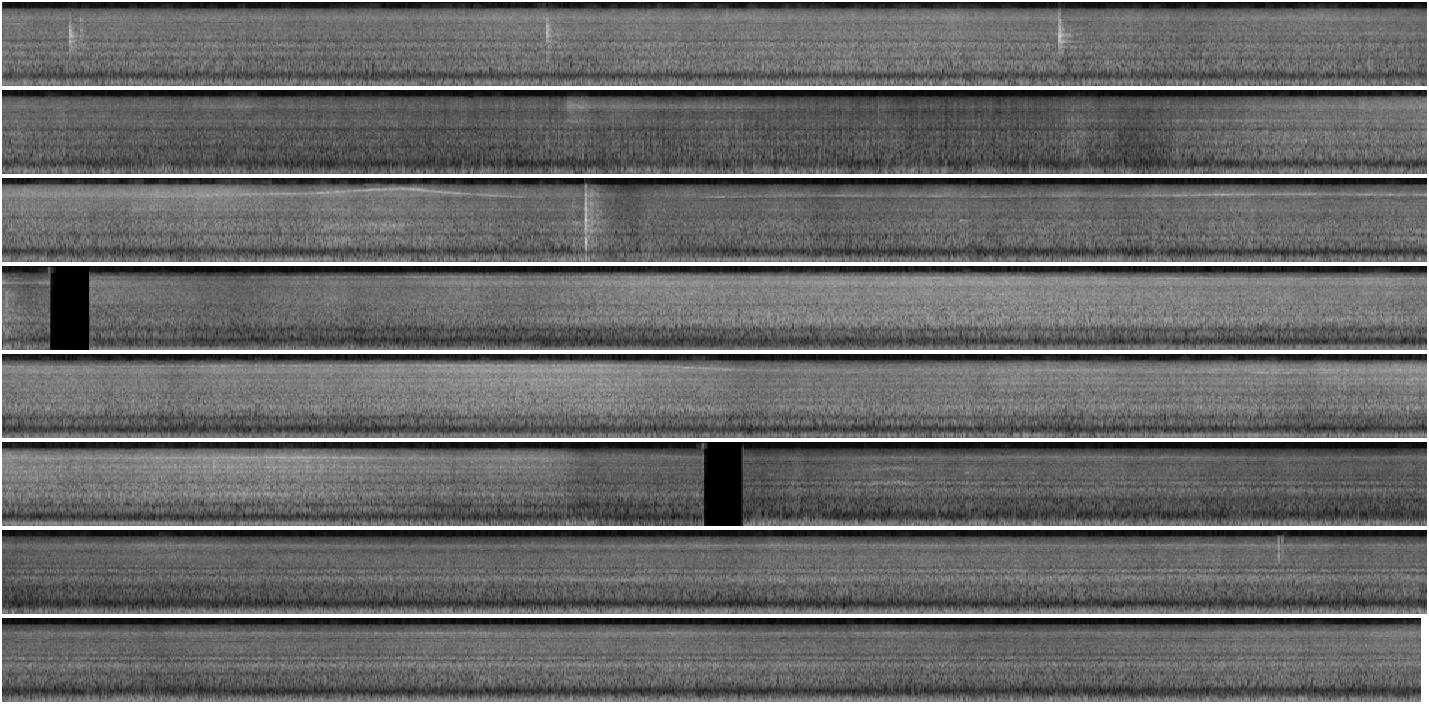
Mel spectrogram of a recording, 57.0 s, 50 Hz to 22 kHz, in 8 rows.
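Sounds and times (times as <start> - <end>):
heavy diesel engine running: 0.0 - 56.9.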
